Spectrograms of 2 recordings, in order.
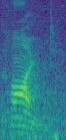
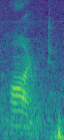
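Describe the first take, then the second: First: It is said in a British accent. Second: The same.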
